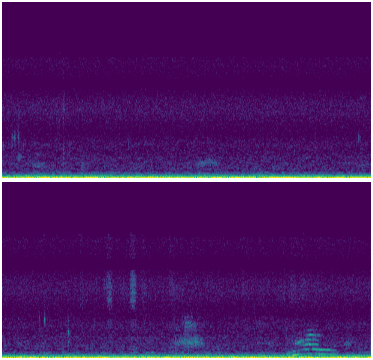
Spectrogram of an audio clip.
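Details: A male tabby cat, one of four cats, gives a short, rising meow near the end over a steady low household rumble, seemingly disappointed he can't walk on the ceiling.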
